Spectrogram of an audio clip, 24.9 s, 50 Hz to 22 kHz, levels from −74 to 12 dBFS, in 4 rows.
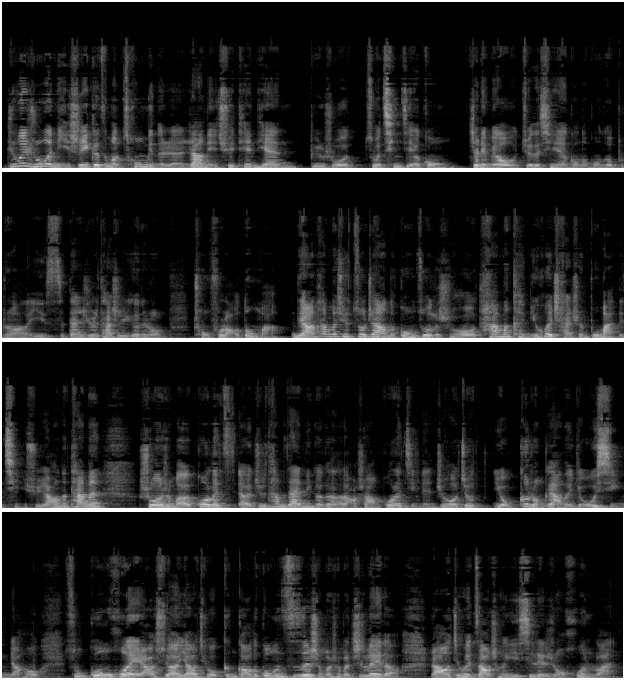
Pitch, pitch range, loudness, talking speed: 205 Hz, 185-240 Hz, -19 LUFS, 380 characters per minute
